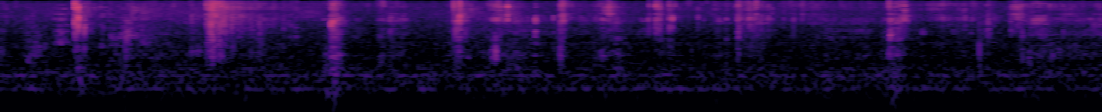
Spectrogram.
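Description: Close-miked biting and chewing of toasted garlic bread: scattered crisp crunches, coming thicker and louder about halfway through.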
